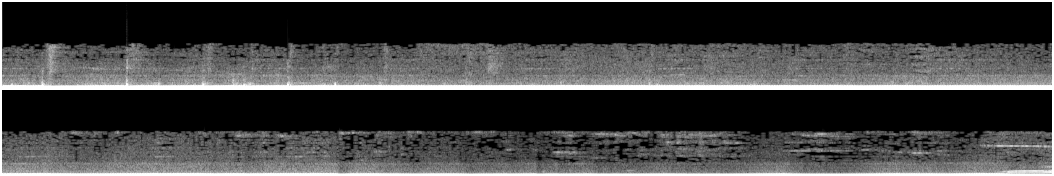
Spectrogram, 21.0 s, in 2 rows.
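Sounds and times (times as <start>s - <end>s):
wind buffeting the microphone: 0.0s - 9.8s
steam train rumbling: 0.0s - 21.0s.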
